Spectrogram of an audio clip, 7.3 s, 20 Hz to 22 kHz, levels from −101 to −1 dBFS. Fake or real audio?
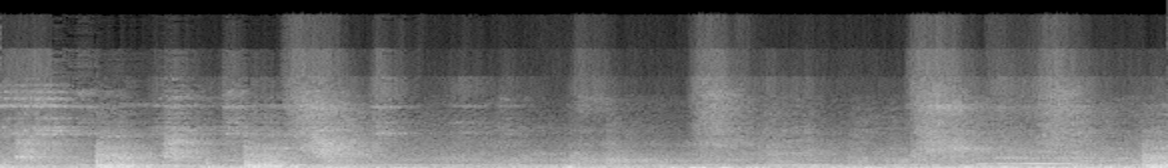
fake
